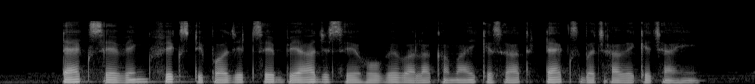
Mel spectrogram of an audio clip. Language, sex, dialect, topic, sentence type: Magahi, male, Southern, banking, statement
